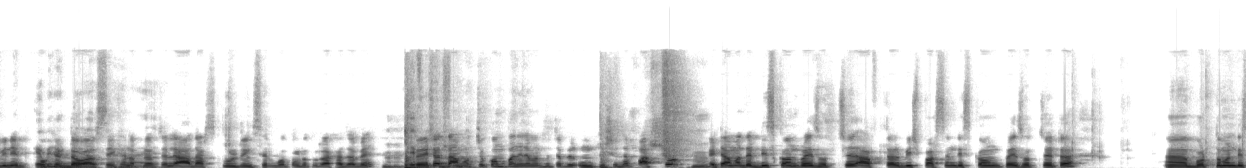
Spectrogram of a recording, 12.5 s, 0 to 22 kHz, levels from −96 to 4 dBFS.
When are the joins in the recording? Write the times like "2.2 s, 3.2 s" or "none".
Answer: none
